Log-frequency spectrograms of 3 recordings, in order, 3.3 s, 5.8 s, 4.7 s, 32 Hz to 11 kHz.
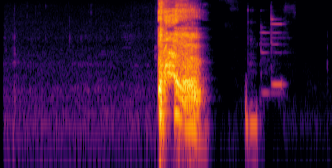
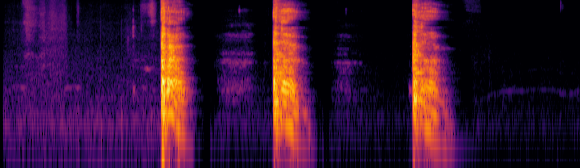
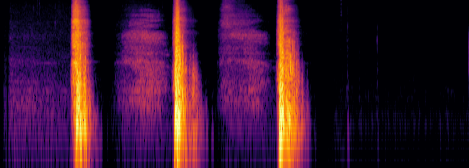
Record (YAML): cough_length: 3.3 s
cough_amplitude: 32768
cough_signal_mean_std_ratio: 0.28
three_cough_length: 5.8 s
three_cough_amplitude: 32768
three_cough_signal_mean_std_ratio: 0.22
exhalation_length: 4.7 s
exhalation_amplitude: 32768
exhalation_signal_mean_std_ratio: 0.2
survey_phase: beta (2021-08-13 to 2022-03-07)
age: 45-64
gender: Male
wearing_mask: 'No'
symptom_none: true
smoker_status: Ex-smoker
respiratory_condition_asthma: false
respiratory_condition_other: false
recruitment_source: REACT
submission_delay: 4 days
covid_test_result: Negative
covid_test_method: RT-qPCR
influenza_a_test_result: Negative
influenza_b_test_result: Negative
